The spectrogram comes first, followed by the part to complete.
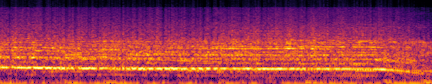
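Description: A man's voice holding one long loud call that sinks slightly in pitch and breaks off near the end, over music with a steady heavy bass.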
